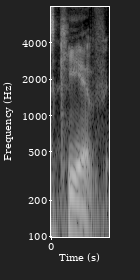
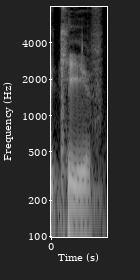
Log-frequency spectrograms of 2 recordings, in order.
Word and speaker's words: Kyiv: I guess it's Kiev. It's the Ukrainian pronunciation of it. – Yeah, if you want to be very Ukraine focused, you would say Kyiv.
